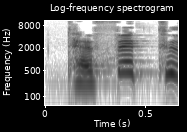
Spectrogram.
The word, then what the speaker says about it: defect: 자, 우리 오늘 처음으로 함께할 단어는 defect란 단어가 되겠어요. 먼저 같이 발음 좀 연습해 볼게요. defect, defect, defect, defect 이렇게 읽는 분들이 많습니다. 아니에요. 앞에 e로 발음하셔야 됩니다. defect, defect 이고요.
